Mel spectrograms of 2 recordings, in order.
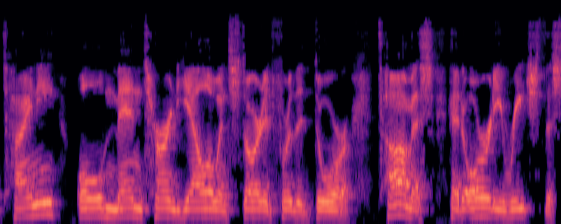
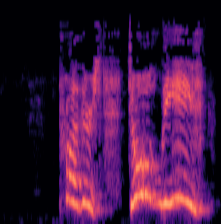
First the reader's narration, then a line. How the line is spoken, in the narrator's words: Mary cried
